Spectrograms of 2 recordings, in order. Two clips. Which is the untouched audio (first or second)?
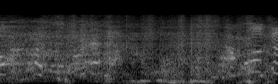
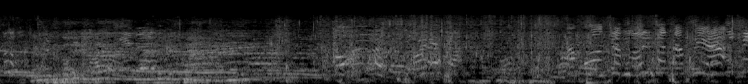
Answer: second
